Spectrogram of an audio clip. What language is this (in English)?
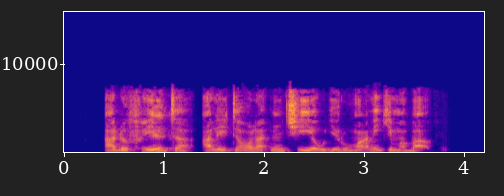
Swahili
